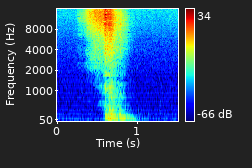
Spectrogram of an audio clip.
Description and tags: Sand being thrown into a metal pot
metal, impact, sand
